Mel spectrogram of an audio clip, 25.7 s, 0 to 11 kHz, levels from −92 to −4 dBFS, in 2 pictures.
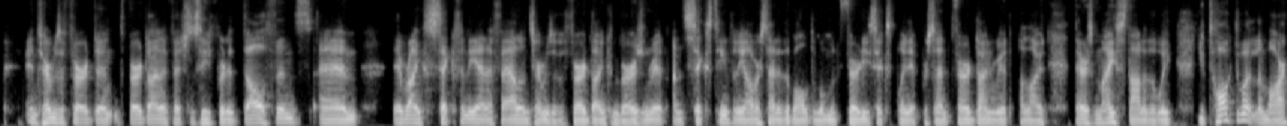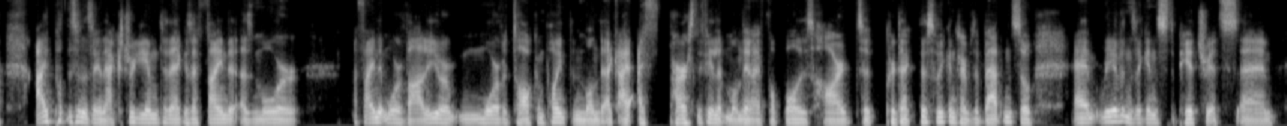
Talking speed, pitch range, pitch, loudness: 255 wpm, 95-110 Hz, 100 Hz, -26 LUFS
